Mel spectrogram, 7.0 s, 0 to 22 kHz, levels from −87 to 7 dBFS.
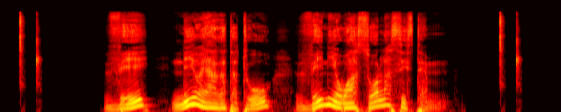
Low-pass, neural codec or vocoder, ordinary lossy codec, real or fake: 14.4 kHz; none; none; real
